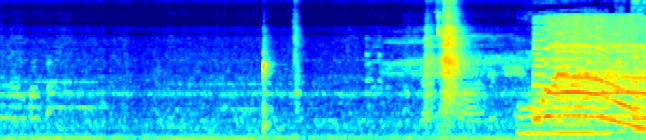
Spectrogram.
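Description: Two light clicks, then a short hiss of steam from a Black and Decker steam iron. Near the end comes the loudest part, a comic sound effect added in the edit: a low held tone under several falling whistle-like glides.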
